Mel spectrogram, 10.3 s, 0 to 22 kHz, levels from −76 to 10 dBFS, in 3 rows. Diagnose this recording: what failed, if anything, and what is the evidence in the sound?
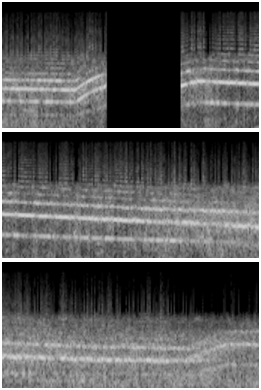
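The playback stage most likely starved for data or had its thread blocked, leaving the output with nothing to play. The sound cuts off mid-flow at 1.39 s and stays silent for about 1.0 s, resuming at 2.38 s. This is a playback stall.

To recover the lost time, the player then applied time-compressed catch-up, cutting small slices from its backlog and cross-fading the joins. From 2.38 s to 5.38 s the audio runs hurried at 1.15x, pitch unchanged.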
